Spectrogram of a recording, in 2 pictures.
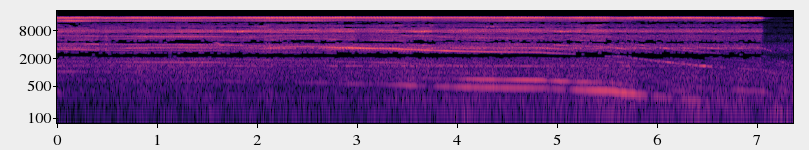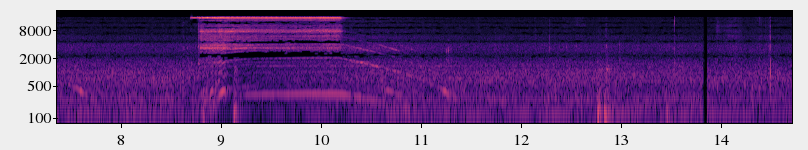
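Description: A 2001 Ford alternator running as an electric motor on a brushless speed controller, with a high-speed whine and hiss. Its pitch falls as it slows, the sound drops off about seven seconds in, then it briefly spins up again around nine seconds and winds down.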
